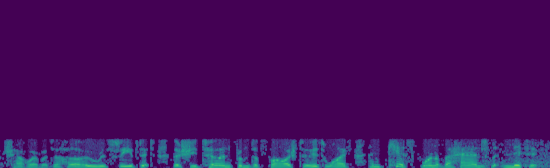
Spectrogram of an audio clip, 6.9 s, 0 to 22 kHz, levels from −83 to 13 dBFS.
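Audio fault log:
Throughout: overdone noise removal. A noise reducer set far too hard pushes individual frequency bands down to nothing whenever their level sits close to what it takes for background noise. The gaps between phrases drop to near silence, speckled with small twinkling tones where isolated bands flicker on and off. Softer parts of the speech fall under the same threshold and are stripped away inside the narrow telephone band of roughly 150 Hz to 3.6 kHz.
4.00–4.02 s and 6.22–6.24 s: packet loss with pitch repetition. Each gap lasts about 20 ms, which fits a single lost packet. The receiver fills it by repeating the last pitch period it received. A gap this short stays within the repetition's fade-out, so nothing drops to silence. Instead, each spot sounds like a briefly held, slightly buzzy tone. Normal speech then returns through a short cross-fade.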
